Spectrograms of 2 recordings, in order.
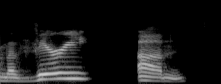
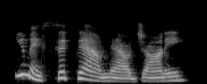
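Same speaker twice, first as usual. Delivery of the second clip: courteous, polite, respectful tone; 2 semitones lower than usual. Showing a corrected request to a child: with more respect. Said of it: "try that again with more respect".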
